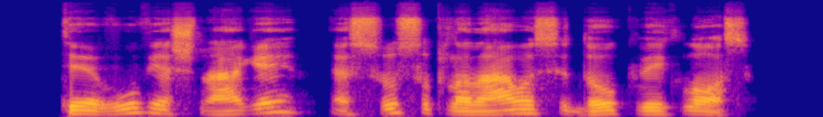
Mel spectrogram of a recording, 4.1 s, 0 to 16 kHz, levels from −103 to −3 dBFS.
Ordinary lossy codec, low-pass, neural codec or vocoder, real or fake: Opus, 64 kbps; 14.4 kHz; none; real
